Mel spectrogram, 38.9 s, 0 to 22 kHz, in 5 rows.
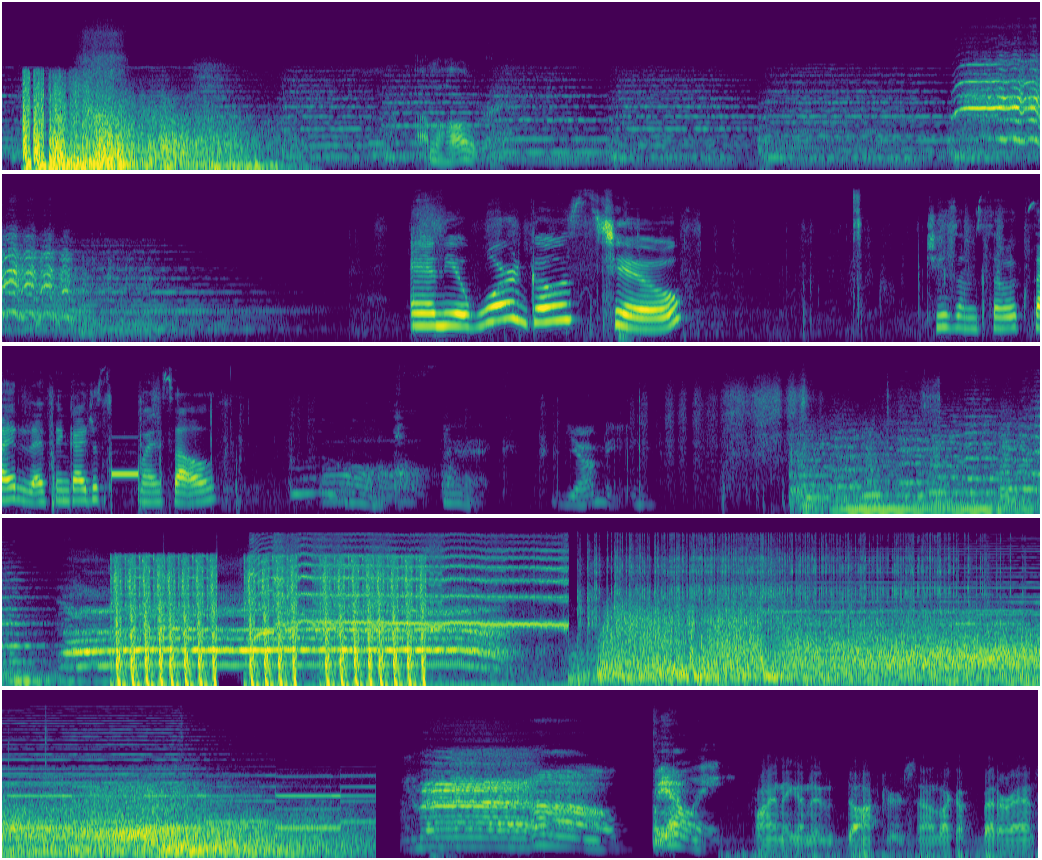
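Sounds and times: background music: 2.0 - 10.3, 21.5 - 24.6
horse whinnying: 7.1 - 8.4
sheep bleating: 34.2 - 35.4.

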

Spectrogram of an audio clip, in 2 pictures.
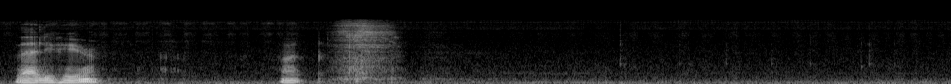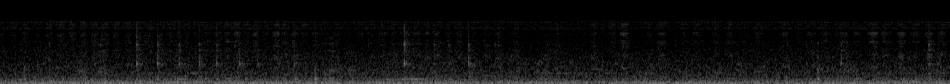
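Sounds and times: pencil scratching on paper: 0.0 - 3.8, 5.1 - 19.0
low steady hum: 0.0 - 19.0.

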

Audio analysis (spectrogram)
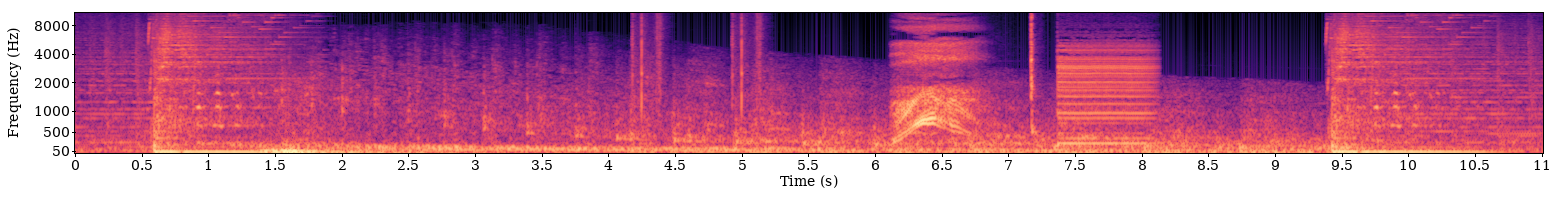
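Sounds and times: rising and falling tone: 7.1 - 8.6
error buzzer: 7.2 - 8.2.

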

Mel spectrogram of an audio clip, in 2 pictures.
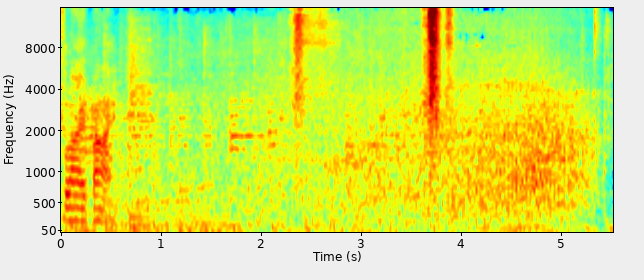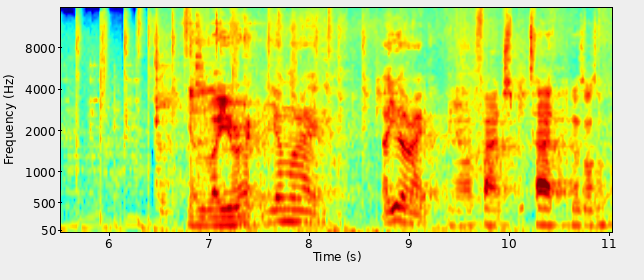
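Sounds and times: traffic rumble: 0.0 - 5.8
background music: 0.0 - 11.0
short sharp hiss: 2.2 - 2.7, 3.6 - 4.0.

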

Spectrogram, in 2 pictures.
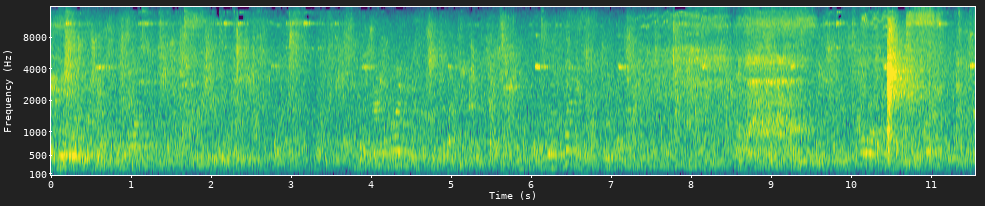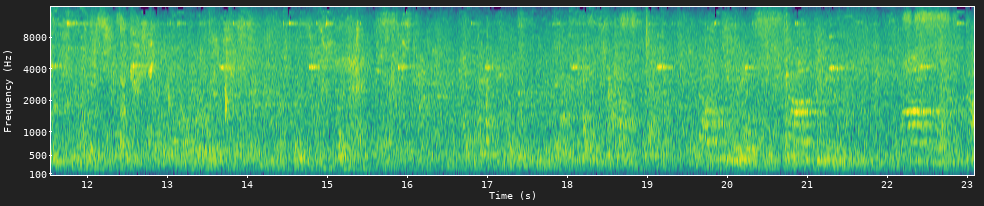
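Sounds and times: indistinct chatter: 0.0 - 23.0
footsteps in concrete tunnel: 0.2 - 7.4.

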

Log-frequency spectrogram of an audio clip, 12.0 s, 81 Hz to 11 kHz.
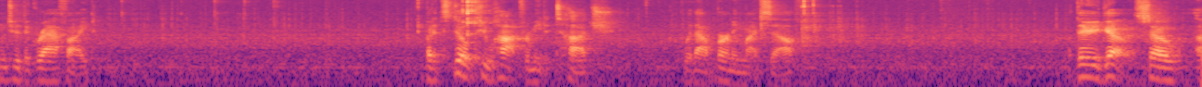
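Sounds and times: bunsen burner flame hissing: 0.0 - 12.0.

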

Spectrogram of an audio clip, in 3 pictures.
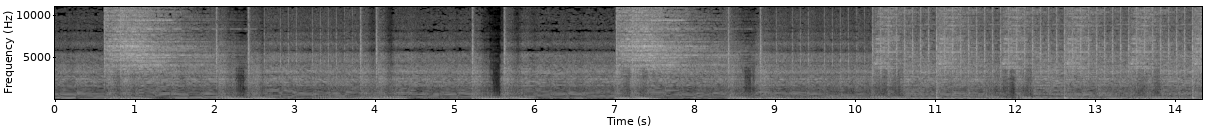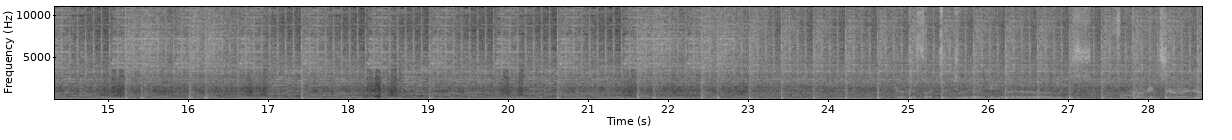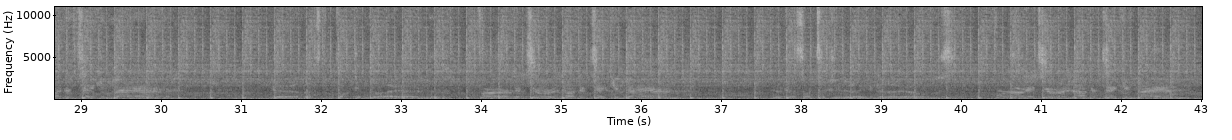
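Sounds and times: bass riffing: 0.0 - 43.0
electric guitar riffing: 0.0 - 43.0
heavy metal band: 0.0 - 43.0
drum kit beat: 0.6 - 2.8, 7.0 - 43.0.

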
